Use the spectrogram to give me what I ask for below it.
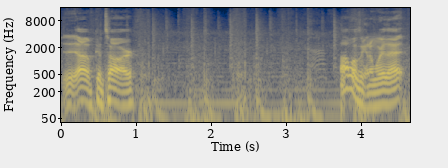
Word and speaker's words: Qatar: it from pronunciation is cutter at least that's how the British pronounce it um I don't know if I've ever heard somebody actually from Qatar cutter pronounce it so I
